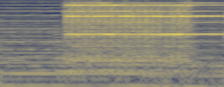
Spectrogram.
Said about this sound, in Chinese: 话音刚落，电话又响了，只响了一声。原来，这一直以来，都是妈妈让她的家人知道她很安全的暗号，表示她顺利到家了。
